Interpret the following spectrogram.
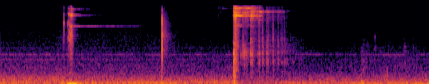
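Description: Coins: one strikes a hard surface and rings briefly, a single click follows, and then a short jangle of several coins about two and a half seconds in.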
